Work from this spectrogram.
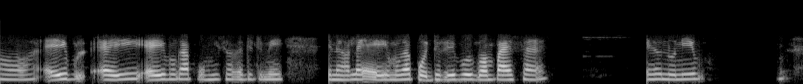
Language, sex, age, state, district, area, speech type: Assamese, female, 18-30, Assam, Dibrugarh, rural, conversation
